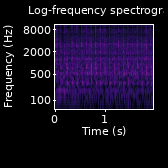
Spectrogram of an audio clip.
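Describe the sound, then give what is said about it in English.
A sewing machine stitches fabric face masks for medical workers, its needle driving in a rapid, even mechanical rhythm that runs steadily throughout with no talking. “locals have put sewing machines to work to make different types of masks for local medical professionals”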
